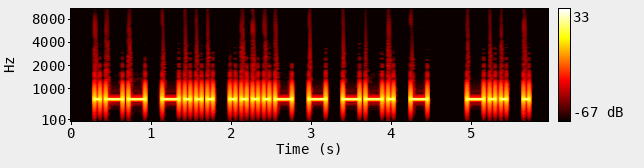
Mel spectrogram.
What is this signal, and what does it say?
Morse code, heard as a keyed tone, about 17 wpm, 700 Hz. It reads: WB4TGT DE
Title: USA Callsign DE Callsign - 6 Characters - 17wpm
